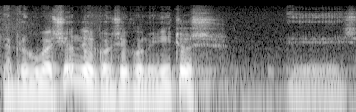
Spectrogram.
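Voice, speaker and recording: A man speaks at a medium pitch, somewhat breathy, with a dark, mellow tone. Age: 60s. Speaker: government minister. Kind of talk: TV interview. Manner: hesitant with fillers.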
